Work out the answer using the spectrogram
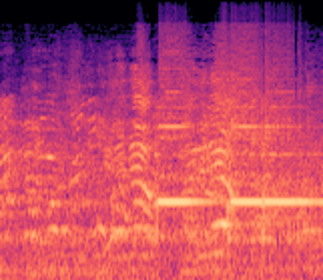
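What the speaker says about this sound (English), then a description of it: "you can hear the crowd getting into it" Spectators at a national amateur boxing tournament rumble with rising excitement, a crowd babble swelling louder midway with shouts and whistles, while a commentator talks over it.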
